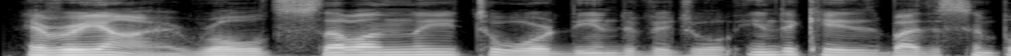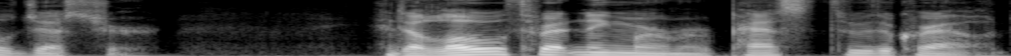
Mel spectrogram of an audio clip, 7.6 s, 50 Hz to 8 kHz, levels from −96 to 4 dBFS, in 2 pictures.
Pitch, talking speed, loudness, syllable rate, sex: 105 Hz, 165 wpm, -20 LUFS, 6.1 syllables/s, male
